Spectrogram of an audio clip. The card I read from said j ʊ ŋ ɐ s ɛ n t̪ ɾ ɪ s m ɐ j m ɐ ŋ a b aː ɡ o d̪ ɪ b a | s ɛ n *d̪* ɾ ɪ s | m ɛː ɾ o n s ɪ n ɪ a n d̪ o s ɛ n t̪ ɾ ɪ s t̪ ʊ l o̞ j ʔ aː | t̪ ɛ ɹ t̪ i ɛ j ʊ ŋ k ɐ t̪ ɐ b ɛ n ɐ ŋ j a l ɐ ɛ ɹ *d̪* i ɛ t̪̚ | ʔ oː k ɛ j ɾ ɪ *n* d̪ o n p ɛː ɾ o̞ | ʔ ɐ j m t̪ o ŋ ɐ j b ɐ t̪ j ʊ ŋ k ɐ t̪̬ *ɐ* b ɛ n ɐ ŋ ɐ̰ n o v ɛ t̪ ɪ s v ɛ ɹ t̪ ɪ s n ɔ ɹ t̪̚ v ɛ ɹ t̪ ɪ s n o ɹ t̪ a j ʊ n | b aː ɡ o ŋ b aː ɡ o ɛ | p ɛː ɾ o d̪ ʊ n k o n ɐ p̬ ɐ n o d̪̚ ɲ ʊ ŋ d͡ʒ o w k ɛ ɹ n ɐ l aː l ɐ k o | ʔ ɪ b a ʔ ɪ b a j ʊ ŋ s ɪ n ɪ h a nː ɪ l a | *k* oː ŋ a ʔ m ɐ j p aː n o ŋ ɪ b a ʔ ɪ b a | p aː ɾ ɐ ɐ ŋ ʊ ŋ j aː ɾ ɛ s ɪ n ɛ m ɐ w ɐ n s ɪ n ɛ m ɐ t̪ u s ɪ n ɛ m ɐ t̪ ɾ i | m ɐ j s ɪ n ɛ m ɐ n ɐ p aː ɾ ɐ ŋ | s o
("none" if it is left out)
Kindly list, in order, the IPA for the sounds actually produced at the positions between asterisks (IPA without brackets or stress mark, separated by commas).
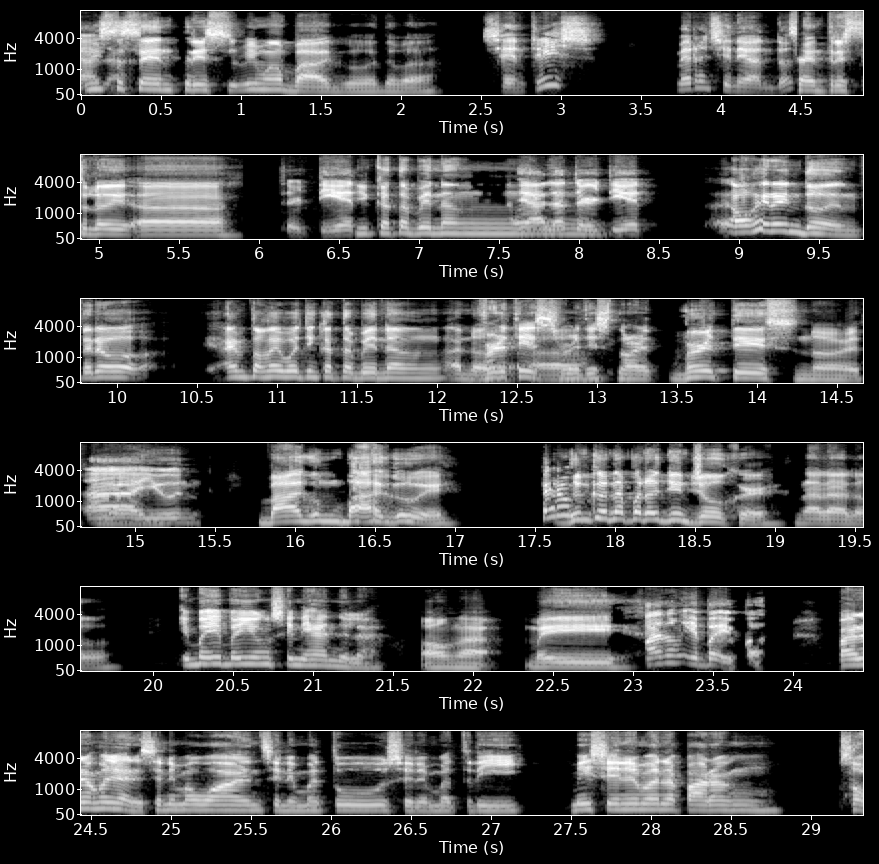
t̪, t̪, n, ɐ, ʔ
